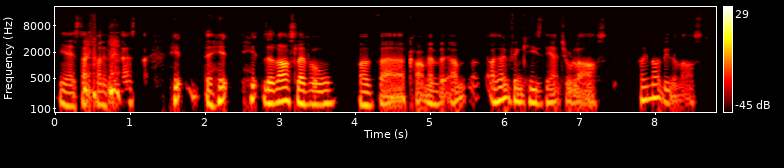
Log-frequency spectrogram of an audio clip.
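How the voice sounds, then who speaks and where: Guy with a really gravelly voice telling game stories on a podcast, dry sound. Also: medium pitch, normal speed, dry recording. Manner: animated storytelling, quotes others. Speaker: podcast co-host. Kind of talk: casual chat.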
